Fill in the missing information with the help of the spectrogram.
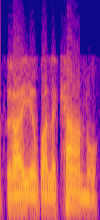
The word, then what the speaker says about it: Rayo Vallecano: Levante 20 plats, Getafe 19 plats och plats 18 som du fick lära mig att uttala på rätt sätt, Rayo Vallecano på...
